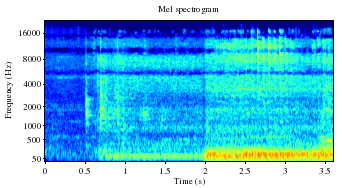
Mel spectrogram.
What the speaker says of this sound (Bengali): ওই যে তেল ভরা স্টার্ট হয়ে গেছে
